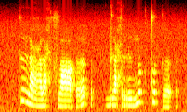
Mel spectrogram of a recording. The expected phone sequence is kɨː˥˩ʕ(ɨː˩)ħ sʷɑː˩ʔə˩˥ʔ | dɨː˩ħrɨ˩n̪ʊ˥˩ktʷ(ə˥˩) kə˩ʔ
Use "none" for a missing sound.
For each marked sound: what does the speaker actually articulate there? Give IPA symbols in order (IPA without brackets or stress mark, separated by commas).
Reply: ɨː˩, ə˥˩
